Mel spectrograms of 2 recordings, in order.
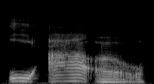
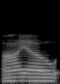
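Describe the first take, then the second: First: The name starts with an 'ee' sound. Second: The name starts with an 'eye' sound. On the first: The speaker calls it right. "it's the E A O" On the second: The speaker calls it wrong. "it's not I O"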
